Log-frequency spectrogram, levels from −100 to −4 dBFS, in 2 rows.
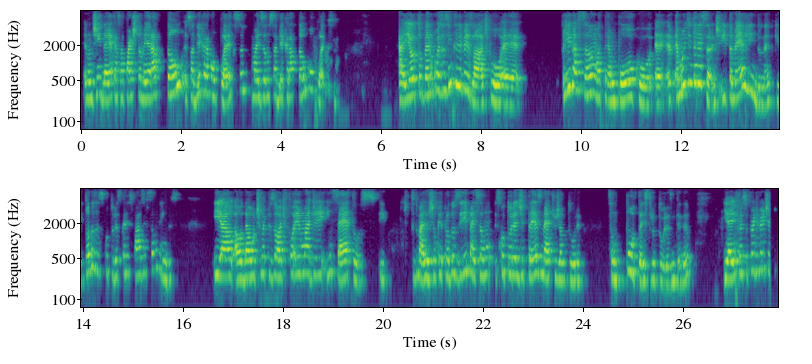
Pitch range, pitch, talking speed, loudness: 225-290 Hz, 255 Hz, 190 wpm, -20 LUFS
